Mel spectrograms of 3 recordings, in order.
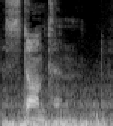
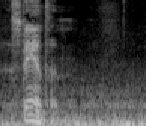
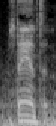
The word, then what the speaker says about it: Staunton: it with me now Stanton and one way you can remember this is Stan just think like standing up stand and on like onion stand on so stand ton that's all it is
